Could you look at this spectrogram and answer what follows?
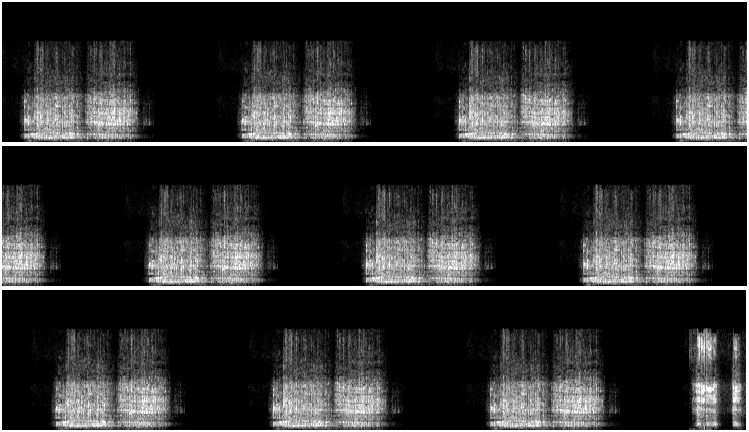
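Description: Lion roar repeated about ten times at even intervals, each roar lasting under two seconds with silence between. Just before the end a different run of short, quick calls begins.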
